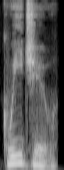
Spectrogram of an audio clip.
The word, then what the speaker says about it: 规矩: In Chinese, it's Guiju, pronounced Guiju.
